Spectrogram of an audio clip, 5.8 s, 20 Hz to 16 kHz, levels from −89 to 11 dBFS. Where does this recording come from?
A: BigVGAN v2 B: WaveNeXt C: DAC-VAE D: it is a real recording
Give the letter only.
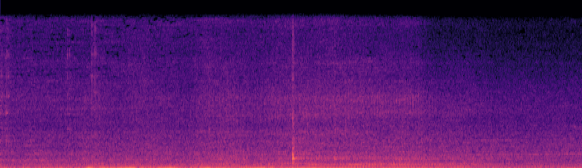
D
